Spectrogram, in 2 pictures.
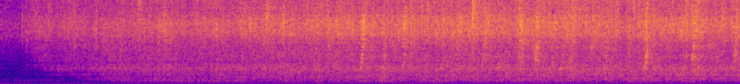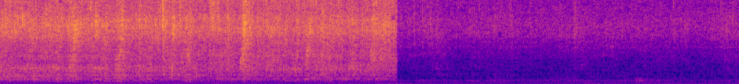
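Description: Onion-and-cashew paste sizzling as it is poured into hot ghee in a frying pan, a steady hiss with fine crackling. The sizzle builds over the first second and cuts off suddenly after about five and a half seconds.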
